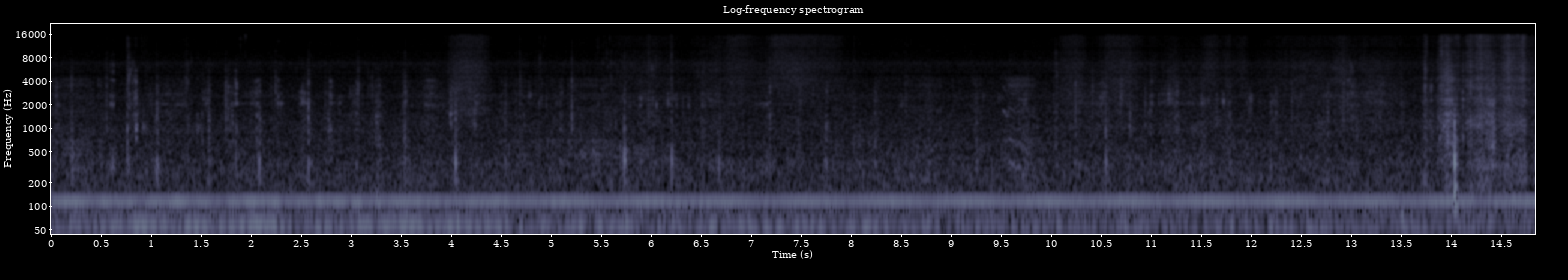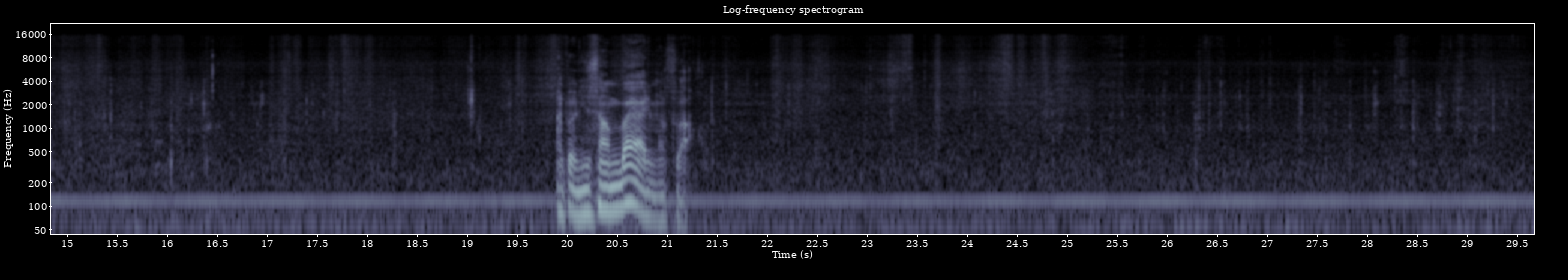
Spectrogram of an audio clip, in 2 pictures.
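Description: Chopsticks stir soup and clink softly against a bowl.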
